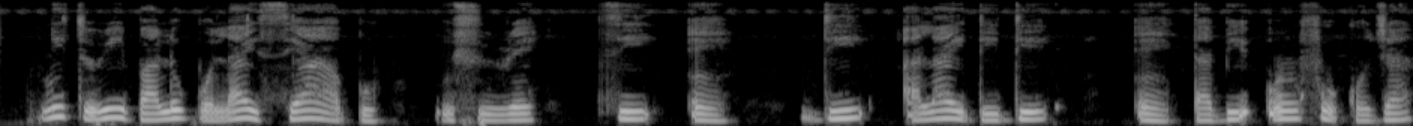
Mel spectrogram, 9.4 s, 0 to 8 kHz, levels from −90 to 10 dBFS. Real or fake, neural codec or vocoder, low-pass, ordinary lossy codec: real; none; 7.2 kHz; none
